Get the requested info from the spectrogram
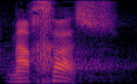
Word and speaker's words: Malchus: It's actually pronounced Malchus, but I'm... what's that word? I'm hooked on phonics. So I'm going to say it the way I understand it, Malchus.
